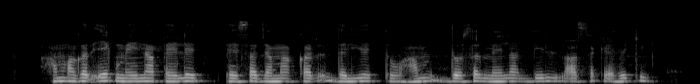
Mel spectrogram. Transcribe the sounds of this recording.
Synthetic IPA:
hɐmɐɡəɾeːkmɐɦinapɛɦlepɛːsad͡ʒɐmakɐɾd̪ɪliet̪oɦɐmd̪oːsəɾmɐɦinabɪlːa̰ːsɐkḛɦɛ̃ki

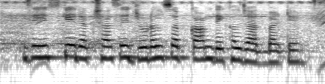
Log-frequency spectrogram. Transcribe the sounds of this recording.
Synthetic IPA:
d̪eːskeɾəkʃased͡ʒʊɽəlsɐb̚kaːmd̪eːkʰəld͡ʒaːd̪̚baːʈeː

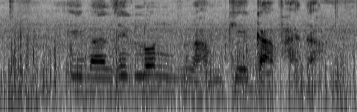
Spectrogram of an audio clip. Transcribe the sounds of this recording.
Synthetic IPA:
imanziklonɦɐmkʰekafʰajd̪a̰

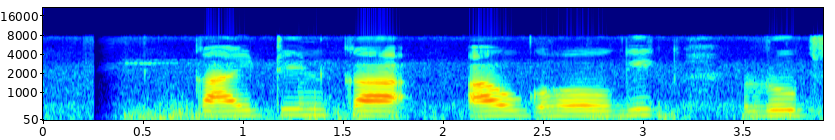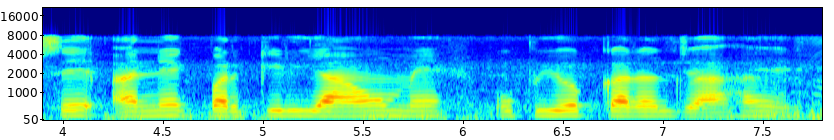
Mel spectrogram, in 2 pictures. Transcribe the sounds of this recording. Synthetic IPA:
kaːɪʈinka | aʊɡʱoɡɪk | ɾuːpseʔəneːk̚pəɾəkɪɾɪjaːõmẽʊpjoːɡ̚kəɾəld͡ʒaːɦɛɛ

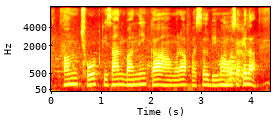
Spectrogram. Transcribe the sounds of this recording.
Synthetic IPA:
hɐmt͡ʃʰoːʈkɪsaːnbaːnekaɦɐmɾafʰɐsəlbʱiːmaɦosɐkeːlaː

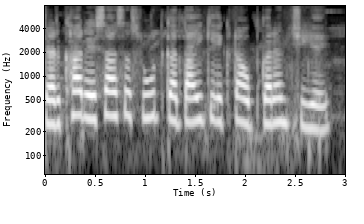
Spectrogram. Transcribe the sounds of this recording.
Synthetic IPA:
t͡ʃəɾkʰaɾeːsasẽsuːd̪ʱkɐt̪aːikieːkʈaʊpkəɾənt͡ʃʰiɦeː

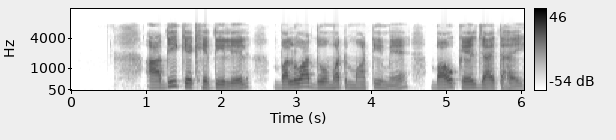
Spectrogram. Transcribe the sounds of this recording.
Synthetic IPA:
aːd̪ikekʰeːt̪ileːl | bəlwad̪oməʈmãːʈimẽ | baːukeld͡ʒaːet̪ɦəj

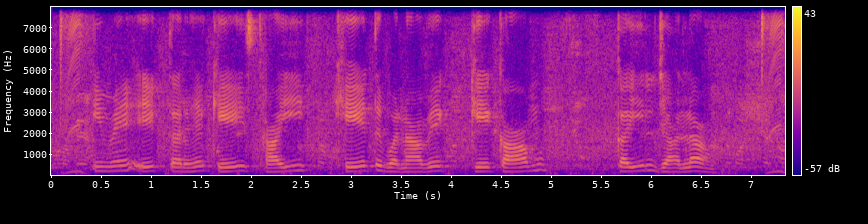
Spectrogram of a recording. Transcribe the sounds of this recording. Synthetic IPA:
ɪmẽeːkt̪əɾəɦkest̪ʰaːi | kʰeːt̪bɐnaːwe | kekaːm | kəild͡ʒaːlaː

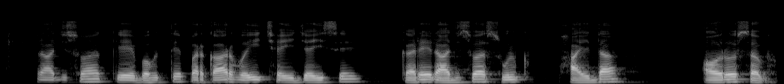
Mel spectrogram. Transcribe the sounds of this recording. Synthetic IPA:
ɾaːd͡ʒswakebəɦʊt̪epɾəkaːɾɦoːit͡ʃʰəid͡ʒəɪse | kəɾeɾaːd͡ʒəswasʊlkʰ | pʰaːɪd̪a | ɔːɾosəbʱ

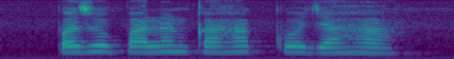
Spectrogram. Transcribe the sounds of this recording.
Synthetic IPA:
pəsupaːlənkaɦɐkːod͡ʒaːɦaː

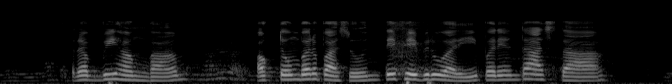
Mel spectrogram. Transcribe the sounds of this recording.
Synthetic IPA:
ɾəbiɦəŋɡam | ɔkʈombəɾpasuːnt̪efebɾuʋaɾiːpəɾjənt̪əəst̪a

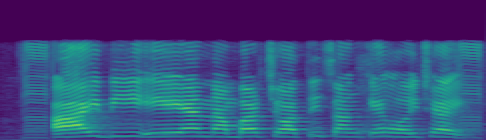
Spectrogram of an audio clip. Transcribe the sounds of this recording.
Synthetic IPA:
aibieɛnːəmbəɾt͡ʃɔːt̪isə̃ŋkeɦojt͡ʃʰe

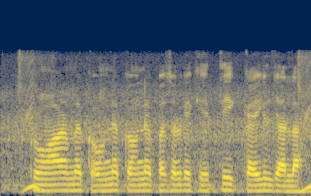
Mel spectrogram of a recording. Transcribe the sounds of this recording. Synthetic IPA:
kʊmaːɽmẽkoʊnekoːnepʰɐsəlkekʰeːt̪ikəiːld͡ʒaːlaː

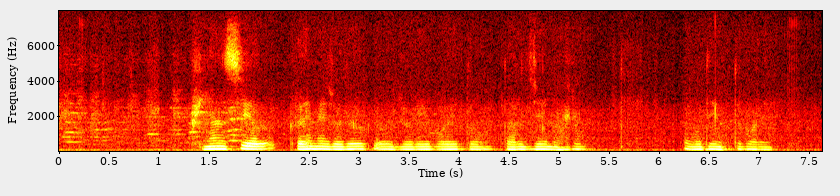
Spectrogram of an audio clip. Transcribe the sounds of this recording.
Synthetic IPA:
pʰinansijalkɾajmed͡ʑod̪iokewd͡ʒoɾikɔɾet̪ɔt̪aɾd͡ʑienaɾak | ɔbod̪ʱiɦot̪epaɾe

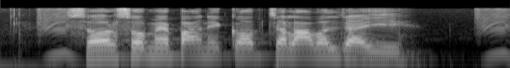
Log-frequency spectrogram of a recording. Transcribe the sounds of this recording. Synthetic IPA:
səɾsõmẽpaːnikəp̚t͡ʃəlaːwəld͡ʒaːie

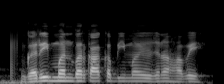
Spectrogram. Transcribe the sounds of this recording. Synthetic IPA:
ɡəɾiːbmənbəɾkaːkəbimãjoːd͡ʒnaɦɐʋeː

